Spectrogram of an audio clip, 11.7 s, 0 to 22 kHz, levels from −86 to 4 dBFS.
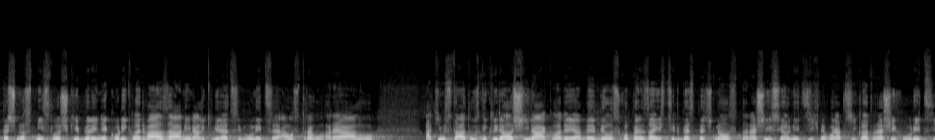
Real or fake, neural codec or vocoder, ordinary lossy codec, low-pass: real; none; MP3, 96 kbps; 14.4 kHz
